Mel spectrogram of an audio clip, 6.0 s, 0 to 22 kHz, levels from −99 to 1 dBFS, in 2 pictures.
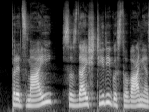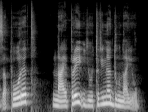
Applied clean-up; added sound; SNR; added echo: neural mask model Resemble Enhance denoiser.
